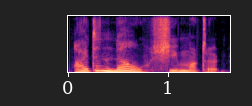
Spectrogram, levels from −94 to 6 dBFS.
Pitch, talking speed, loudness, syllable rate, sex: 225 Hz, 150 wpm, -14 LUFS, 4.9 syllables/s, female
